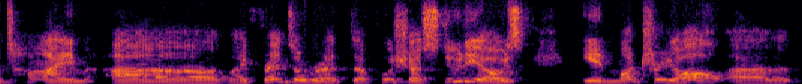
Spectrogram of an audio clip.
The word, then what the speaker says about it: Pusa: My friends over at Pusha Studios in Montreal. Pusha is spelled P-U-S-A, by the way. Pusha Studios, or Pusha Studios, they pronounce it.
